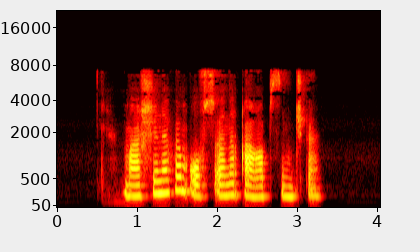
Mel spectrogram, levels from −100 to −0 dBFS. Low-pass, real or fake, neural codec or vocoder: 7.2 kHz; real; none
